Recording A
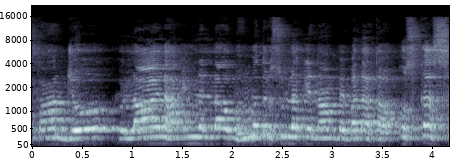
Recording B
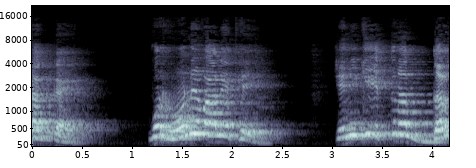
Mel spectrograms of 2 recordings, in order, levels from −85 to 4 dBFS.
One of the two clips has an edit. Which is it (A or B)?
A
